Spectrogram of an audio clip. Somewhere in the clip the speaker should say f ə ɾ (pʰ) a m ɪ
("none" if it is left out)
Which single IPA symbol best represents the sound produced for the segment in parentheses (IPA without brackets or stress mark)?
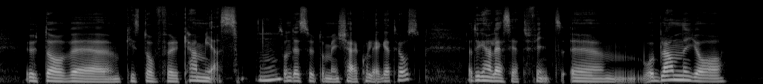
kʰ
